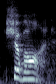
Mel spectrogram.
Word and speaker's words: Siobhan: Siobhan. It's spelled completely different than how you She's say Irish, I think.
